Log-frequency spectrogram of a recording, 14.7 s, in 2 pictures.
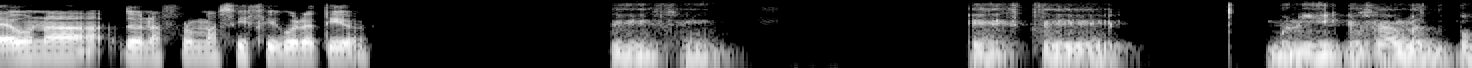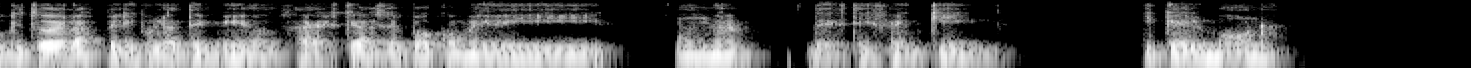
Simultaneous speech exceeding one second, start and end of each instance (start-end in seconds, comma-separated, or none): none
